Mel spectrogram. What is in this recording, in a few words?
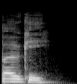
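"bogey", British English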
